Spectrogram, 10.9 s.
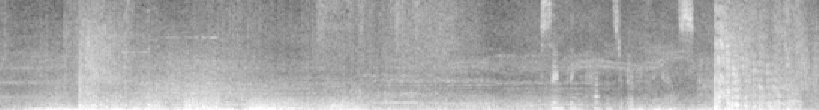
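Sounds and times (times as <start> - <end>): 
lightning strike: 0.0 - 6.7, 9.5 - 10.9
speech: 7.4 - 10.8.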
